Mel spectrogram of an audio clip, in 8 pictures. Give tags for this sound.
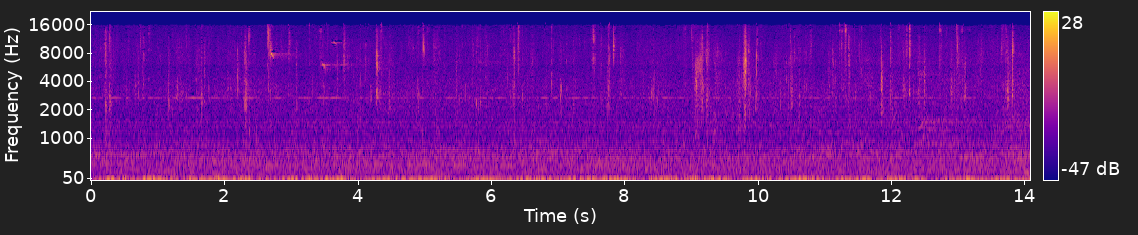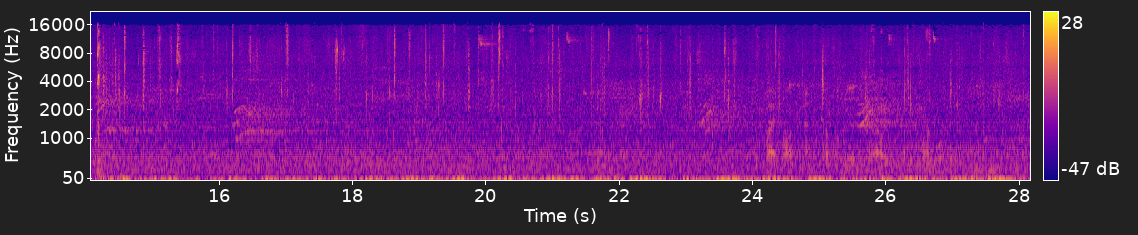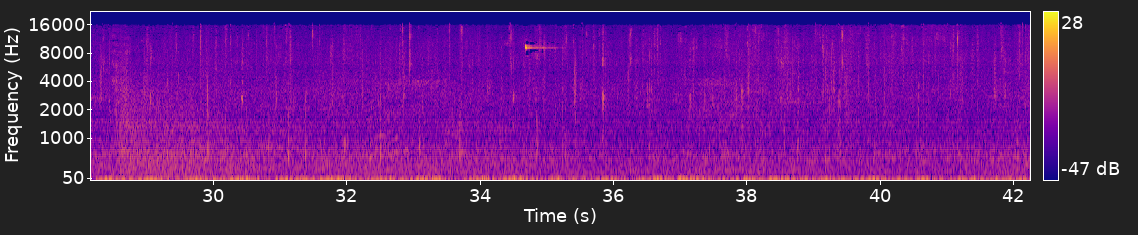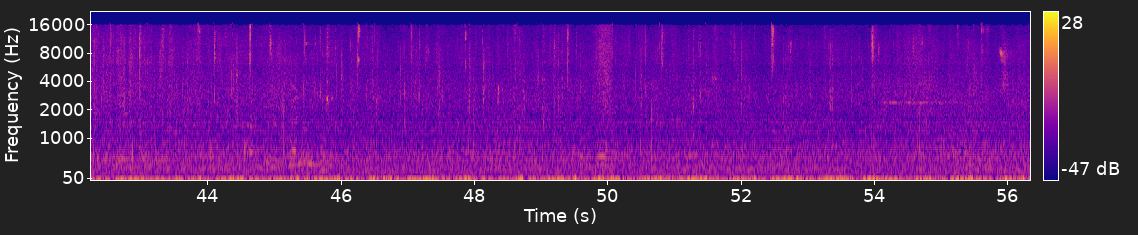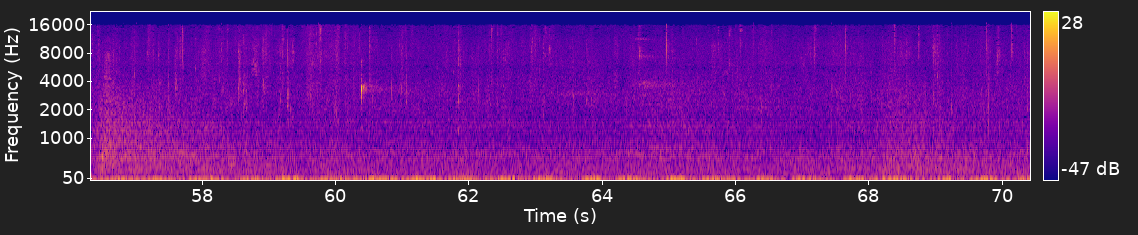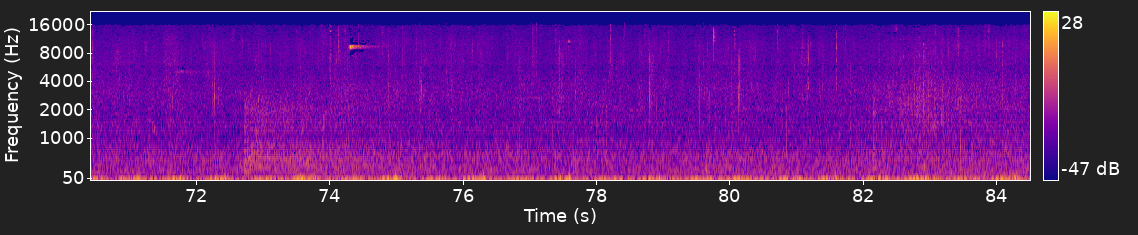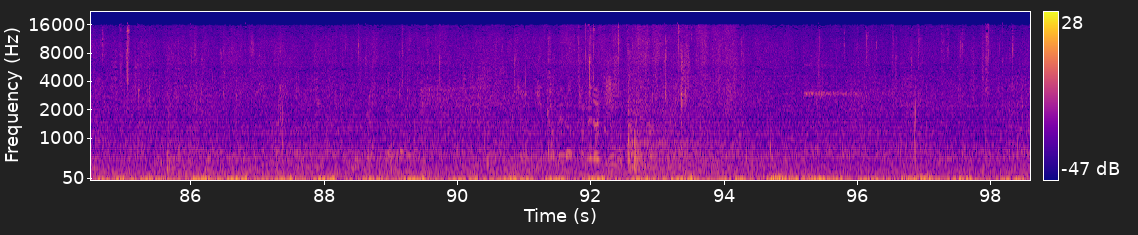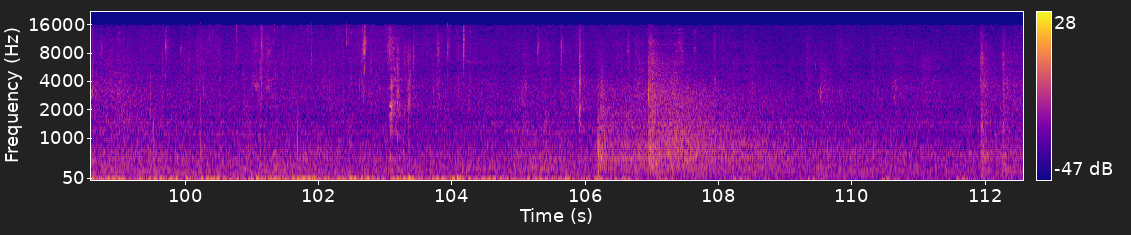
ambient
church
reverb
squeak
steps
vatican
walk

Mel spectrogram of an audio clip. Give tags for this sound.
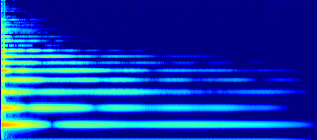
steinway
piano
grand

